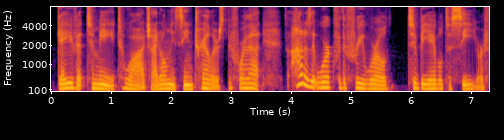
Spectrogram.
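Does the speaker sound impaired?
No.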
